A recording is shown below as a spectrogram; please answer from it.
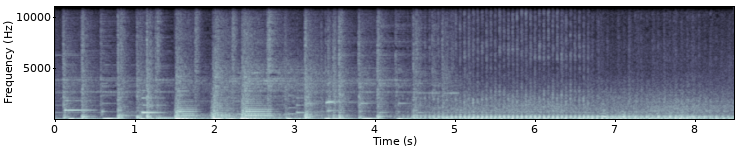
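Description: A Grab motorbike taxi in Vietnam, its small engine starting with a series of sharp revs and pops, then settling into a steady close chugging idle.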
